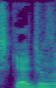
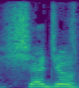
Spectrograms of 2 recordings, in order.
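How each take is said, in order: First: It is said with an American pronunciation. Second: It is said with a British pronunciation.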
